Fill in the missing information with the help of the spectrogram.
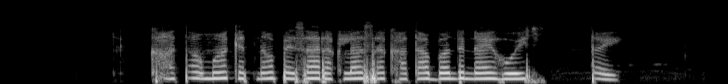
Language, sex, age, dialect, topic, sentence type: Maithili, female, 18-24, Angika, banking, question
